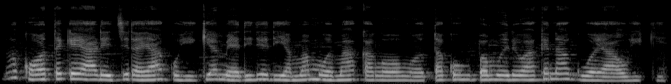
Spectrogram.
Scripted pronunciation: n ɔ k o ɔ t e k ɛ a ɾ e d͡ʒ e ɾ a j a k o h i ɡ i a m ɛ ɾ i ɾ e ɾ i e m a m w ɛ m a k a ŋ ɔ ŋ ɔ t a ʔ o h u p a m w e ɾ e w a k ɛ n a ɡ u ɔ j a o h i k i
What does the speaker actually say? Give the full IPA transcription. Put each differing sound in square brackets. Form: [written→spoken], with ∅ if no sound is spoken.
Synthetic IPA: n ɔ k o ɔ t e k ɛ a ɾ e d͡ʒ e ɾ a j a k o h i ɡ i a m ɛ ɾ i ɾ e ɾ i [e→a] m a m w ɛ m a k a ŋ ɔ ŋ ɔ t a [ʔ→k] o h u p a m w e ɾ e w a k ɛ n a ɡ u ɔ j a o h i k i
